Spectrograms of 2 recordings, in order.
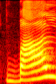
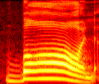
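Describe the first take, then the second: First: The vowel is an open, unrounded 'ah'. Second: The vowel is a rounded 'aw'. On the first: The speaker calls it wrong. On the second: The speaker calls it right.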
